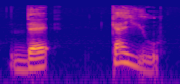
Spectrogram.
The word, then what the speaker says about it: cailloux: Then, un caillou, plural, des cailloux. Okay, remember, you don't pronounce it, the final X.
